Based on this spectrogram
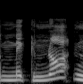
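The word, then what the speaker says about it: M'Naghten: In the United States, we have something called the McNaughton Rule. And it's spelled M''Nag.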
